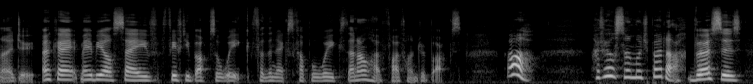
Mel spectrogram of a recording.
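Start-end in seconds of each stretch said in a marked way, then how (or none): 5.1-6.8 higher-pitched sigh of relief; acted relief. Coach acting out solving a money problem, relieved. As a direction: let the worry go, voice lifted.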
